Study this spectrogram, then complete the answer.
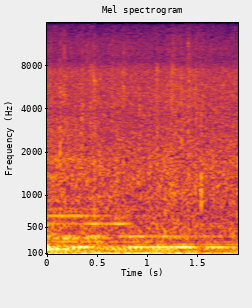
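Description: Steady rain falling on a surface at night, a dense continuous hiss with low rumbling underneath, even and unbroken throughout with no voices.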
